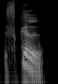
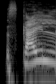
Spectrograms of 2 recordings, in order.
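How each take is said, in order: First: स्किल with a short "ih". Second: स्काइल with an "eye" vowel; wrong vowel. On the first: Teacher correcting to the right word, स्किल with short i. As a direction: say स्किल, rhyming with "hill". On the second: Teacher showing what not to say, स्काइल with "eye". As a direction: misread skill as स्काइल, rhyming with "smile". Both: Shown as a demonstration. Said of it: "स्काइल नहीं".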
